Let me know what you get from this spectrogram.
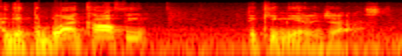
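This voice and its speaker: The voice moves at a moderate pace with very wide pitch swings in an American accent. Noticeable background noise runs behind it. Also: man. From West Virginia, Bluefield. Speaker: comedian. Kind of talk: interview. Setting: bar venue. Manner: casual, halting with repetitions.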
